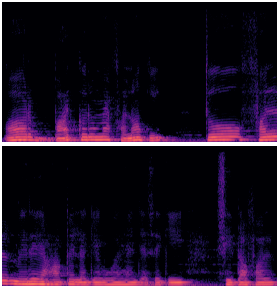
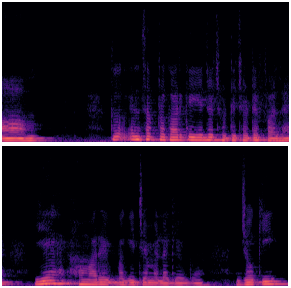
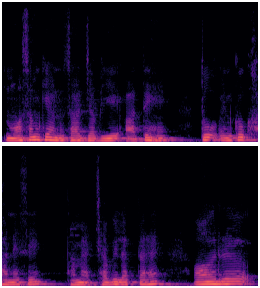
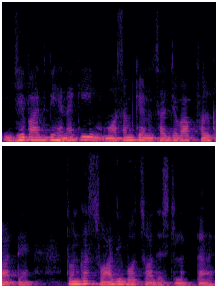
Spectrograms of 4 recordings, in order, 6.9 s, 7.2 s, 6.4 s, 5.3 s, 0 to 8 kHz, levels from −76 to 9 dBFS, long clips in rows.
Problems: low volume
